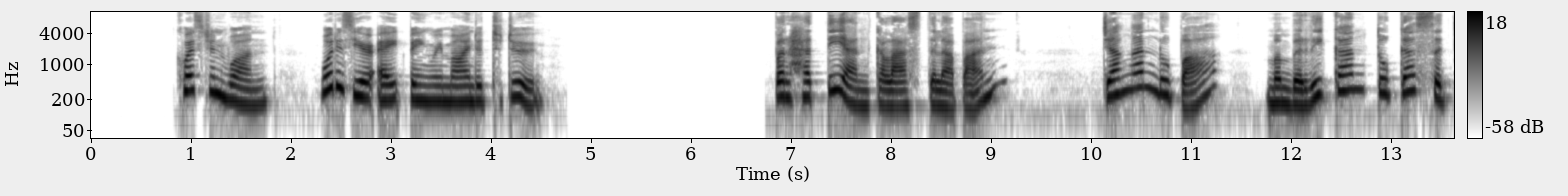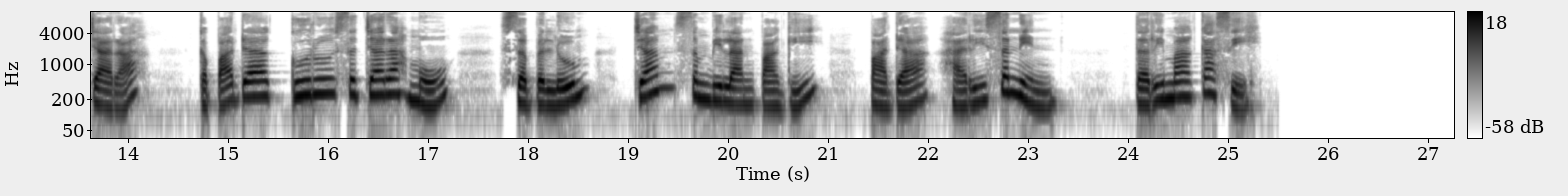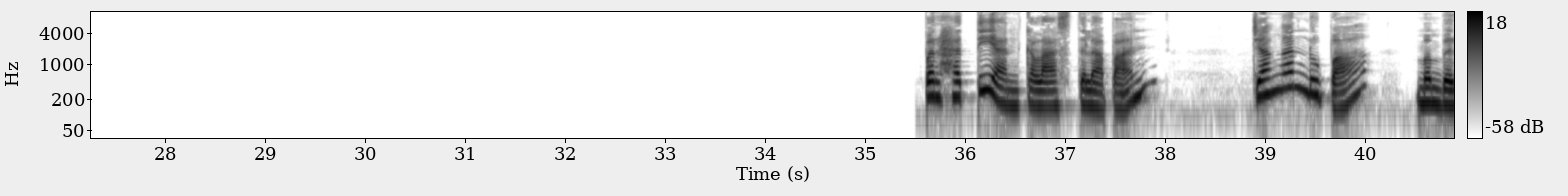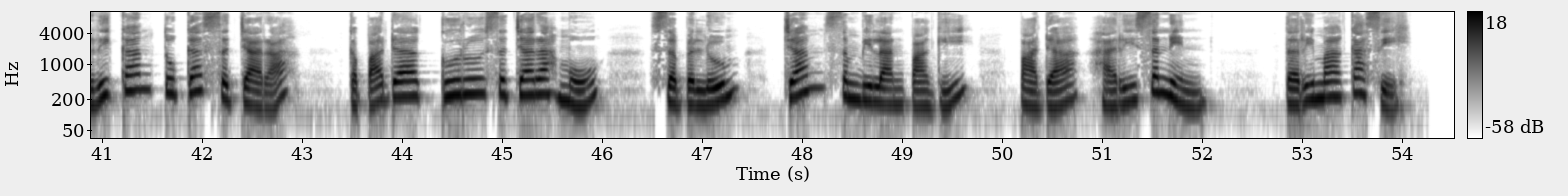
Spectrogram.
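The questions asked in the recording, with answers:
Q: What is Year 8 being reminded to do?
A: To give their history assignment to their history teacher before 9 am on Monday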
